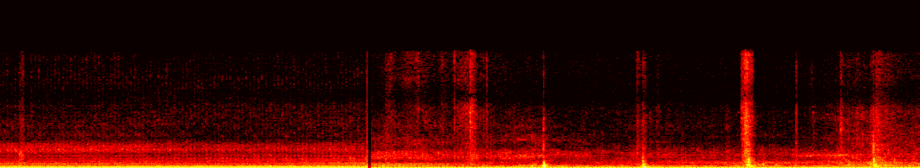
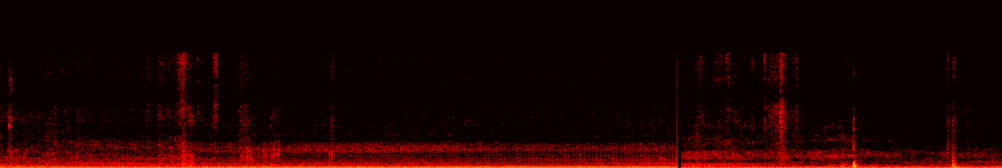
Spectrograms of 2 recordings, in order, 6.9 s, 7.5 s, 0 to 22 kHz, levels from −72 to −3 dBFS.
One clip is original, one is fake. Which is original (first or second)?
first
